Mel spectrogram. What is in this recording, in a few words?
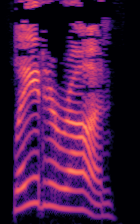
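"later on", British English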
